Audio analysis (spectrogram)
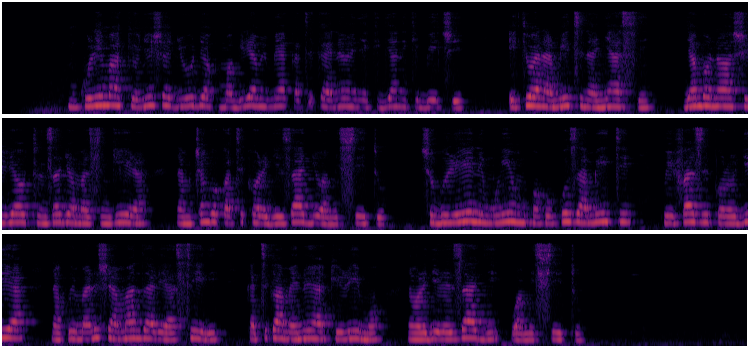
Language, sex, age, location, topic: Swahili, female, 25-35, Dar es Salaam, agriculture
